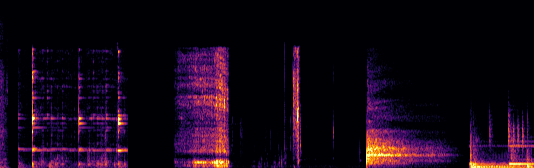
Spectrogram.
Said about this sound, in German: Ich stoße jetzt auch mit Tee an, auf euch.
